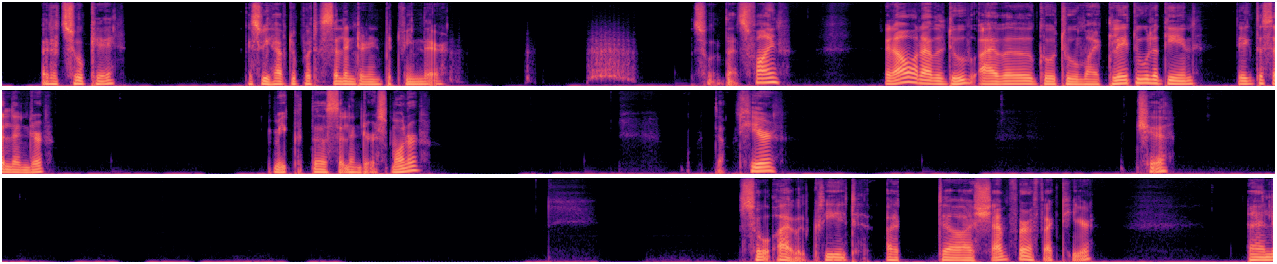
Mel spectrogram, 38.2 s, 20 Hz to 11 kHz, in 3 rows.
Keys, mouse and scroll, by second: 1.0 space, 6.6 alt+click, 13.7 alt+right click, 14.2 alt+middle click, 18.4 alt+click, 21.8 alt+right click, 22.4 alt+click, 23.0 alt+right click, 23.4 alt+click, 24.4 alt+right click, 25.2 alt+middle click, 25.6 alt+right click.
